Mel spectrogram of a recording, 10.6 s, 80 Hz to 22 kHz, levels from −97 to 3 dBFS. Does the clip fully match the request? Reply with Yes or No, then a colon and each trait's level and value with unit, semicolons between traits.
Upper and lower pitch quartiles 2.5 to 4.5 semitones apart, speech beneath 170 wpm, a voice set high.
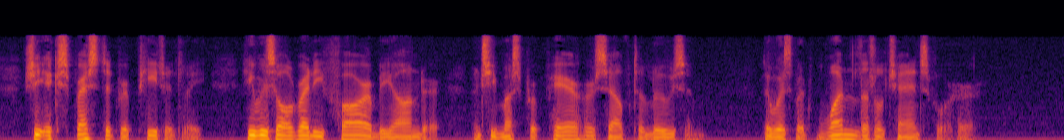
No: average, 3.9 semitones; average, 145 wpm; low, 100 Hz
